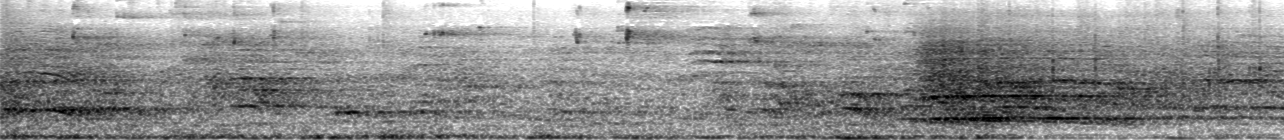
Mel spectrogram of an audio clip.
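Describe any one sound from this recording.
Basketball shoes squeak sharply on a hardwood court in a large echoing gym.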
